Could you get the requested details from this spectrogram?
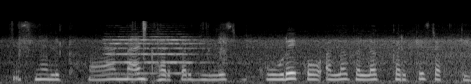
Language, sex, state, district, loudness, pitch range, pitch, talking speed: Hindi, female, Uttar Pradesh, Muzaffarnagar, -25 LUFS, 220-250 Hz, 230 Hz, 190 wpm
